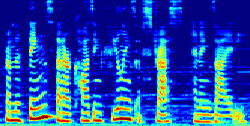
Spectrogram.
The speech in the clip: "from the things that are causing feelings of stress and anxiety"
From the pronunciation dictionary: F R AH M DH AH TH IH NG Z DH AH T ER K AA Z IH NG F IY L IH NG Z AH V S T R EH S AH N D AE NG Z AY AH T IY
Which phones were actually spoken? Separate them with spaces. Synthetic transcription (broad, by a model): F R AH M DH AH TH IH NG Z DH AH T ER K AA Z IH NG F IY L IH NG Z AH V S T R EH S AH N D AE NG Z AY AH T IY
